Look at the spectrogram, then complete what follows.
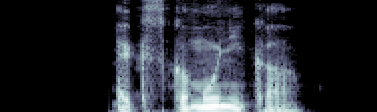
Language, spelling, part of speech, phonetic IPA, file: Polish, ekskomunika, noun, [ˌɛkskɔ̃ˈmũɲika], Pl-ekskomunika.ogg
